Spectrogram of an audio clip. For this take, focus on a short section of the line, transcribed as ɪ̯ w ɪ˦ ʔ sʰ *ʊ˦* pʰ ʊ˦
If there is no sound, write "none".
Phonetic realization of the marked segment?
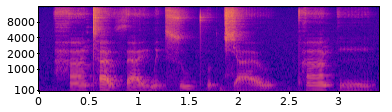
u˦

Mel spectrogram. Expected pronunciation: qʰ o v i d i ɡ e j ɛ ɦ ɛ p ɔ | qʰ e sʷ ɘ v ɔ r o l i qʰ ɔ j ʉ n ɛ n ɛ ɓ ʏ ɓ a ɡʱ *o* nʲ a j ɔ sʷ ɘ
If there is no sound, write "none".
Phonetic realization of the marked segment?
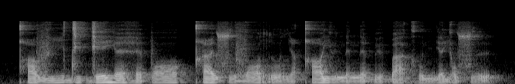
o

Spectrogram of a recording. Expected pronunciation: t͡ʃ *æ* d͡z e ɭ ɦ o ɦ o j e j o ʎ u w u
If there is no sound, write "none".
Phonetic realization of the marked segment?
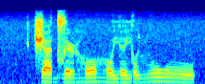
æ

